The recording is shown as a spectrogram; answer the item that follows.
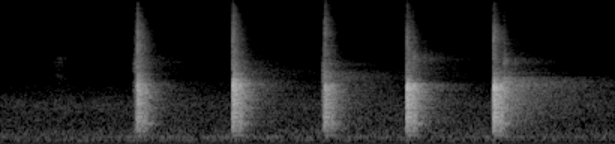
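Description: Five sharp cracks, evenly spaced about once a second, each with a short echo that dies away.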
